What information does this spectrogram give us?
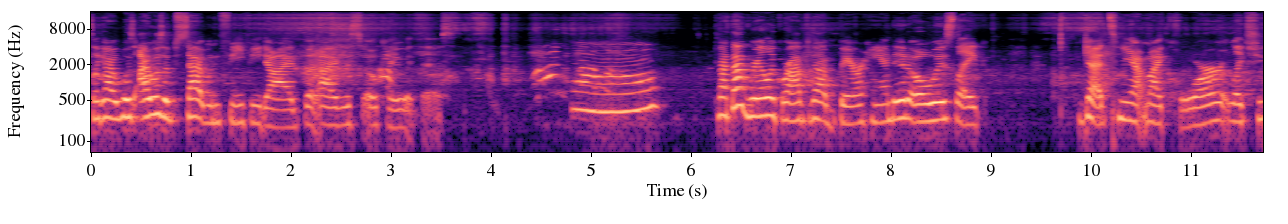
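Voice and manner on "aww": high, drawn-out aww; touched aww at a cute moment. Real, not acted. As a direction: coo at something adorable.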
